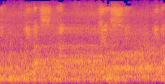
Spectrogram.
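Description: Reverberant crowd din in a domed baseball stadium: many voices blending into a loud, steady noise with no pauses.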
